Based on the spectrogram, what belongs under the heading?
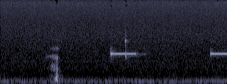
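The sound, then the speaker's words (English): Quiet electronic beeps for a new quiz segment: a brief click, then two steady tones around a second apart, the second cut off at the end, over a low background hum. No one speaks. “What I meant to say was, this is what the beeps will sound like.”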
